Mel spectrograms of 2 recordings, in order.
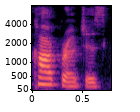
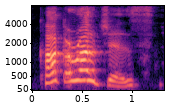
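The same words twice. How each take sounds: First: Said in the usual way. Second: Cockroaches yelled high with an added "uh" after "cock"; extra-syllable cockroaches. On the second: Shown as a demonstration. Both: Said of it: "Not cockroaches, cockroaches".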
